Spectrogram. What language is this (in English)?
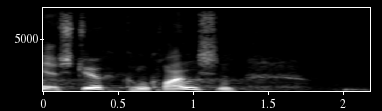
Danish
